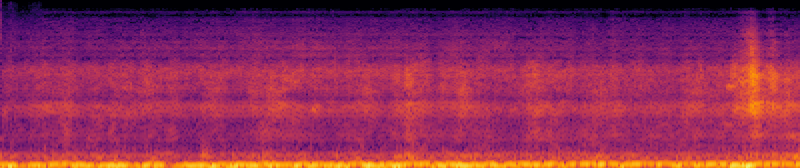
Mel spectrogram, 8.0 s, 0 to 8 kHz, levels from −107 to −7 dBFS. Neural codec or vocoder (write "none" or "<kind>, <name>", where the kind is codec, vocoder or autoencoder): vocoder, Vocos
